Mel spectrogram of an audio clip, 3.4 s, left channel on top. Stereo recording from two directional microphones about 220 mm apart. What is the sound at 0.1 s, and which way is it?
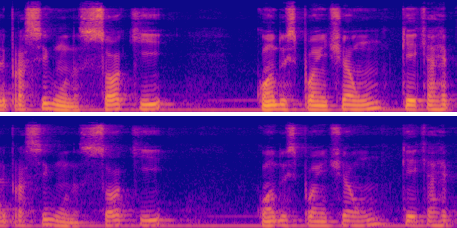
Speech, 50° left (ahead or behind).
